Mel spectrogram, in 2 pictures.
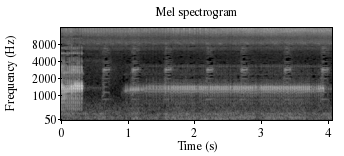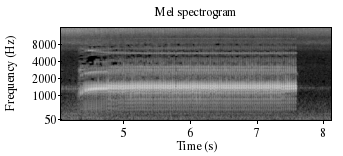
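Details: A Gulf Coast toad calls at night with long, steady, buzzy trills, the second louder and lasting several seconds; several toads were out and a tree frog was nearby.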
